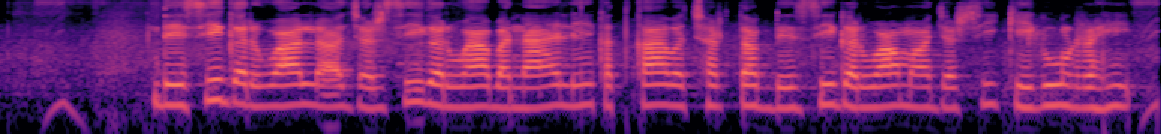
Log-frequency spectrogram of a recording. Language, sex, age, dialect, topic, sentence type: Chhattisgarhi, female, 18-24, Eastern, agriculture, question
